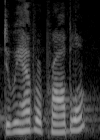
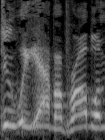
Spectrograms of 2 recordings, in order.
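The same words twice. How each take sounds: First: It is asked in a plain, neutral tone. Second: It is asked in a hostile, confrontational tone. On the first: The asker is simply checking in. "she might have said" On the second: The asker is challenging the listener. "It felt very much like"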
